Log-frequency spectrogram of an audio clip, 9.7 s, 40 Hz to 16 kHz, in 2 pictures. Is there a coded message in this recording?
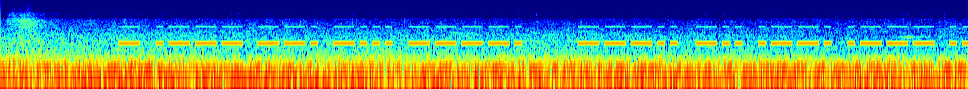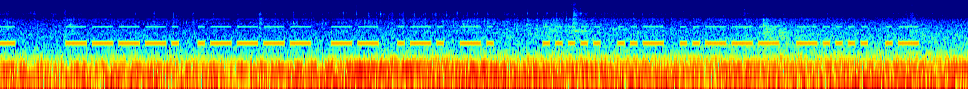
Yes: Morse code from 0.5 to 9.5 s, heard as a keyed tone, hand-sent with a paddle, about 38 wpm, 870 Hz, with street noise. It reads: TJGB9 8DPJA 91MRN 5U26A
